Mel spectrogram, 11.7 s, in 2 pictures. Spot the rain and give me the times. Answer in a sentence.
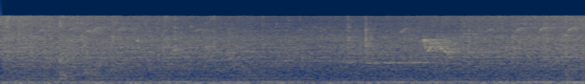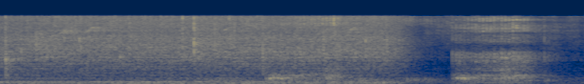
You can hear the rain from 0.0 to 9.9 s.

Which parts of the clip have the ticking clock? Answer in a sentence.
The ticking clock can't be heard in this clip.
